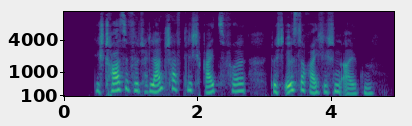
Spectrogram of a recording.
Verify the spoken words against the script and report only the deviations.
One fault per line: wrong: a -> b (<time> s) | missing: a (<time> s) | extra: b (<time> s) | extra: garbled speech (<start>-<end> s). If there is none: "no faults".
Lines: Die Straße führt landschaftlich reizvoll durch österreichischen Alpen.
no faults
